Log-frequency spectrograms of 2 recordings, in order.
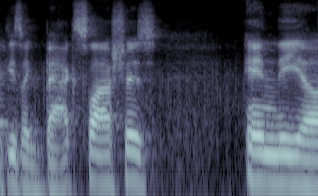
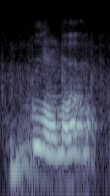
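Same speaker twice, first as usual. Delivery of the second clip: high, gurgled underwater blub; shouting underwater; 14 semitones higher than usual. Shown as a demonstration. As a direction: call out as if underwater. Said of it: "that one sounded good".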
